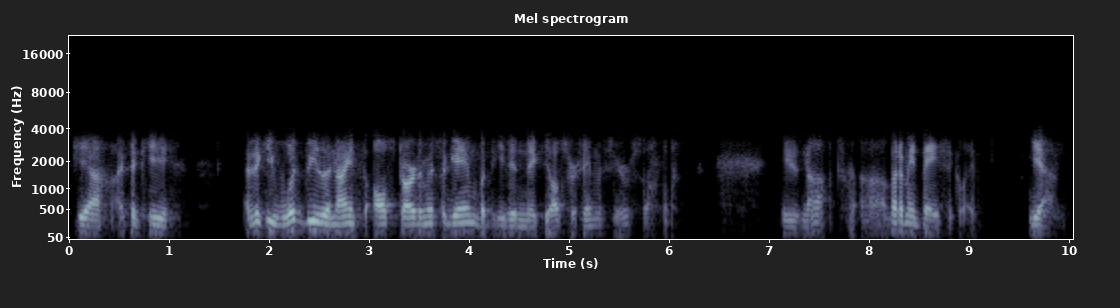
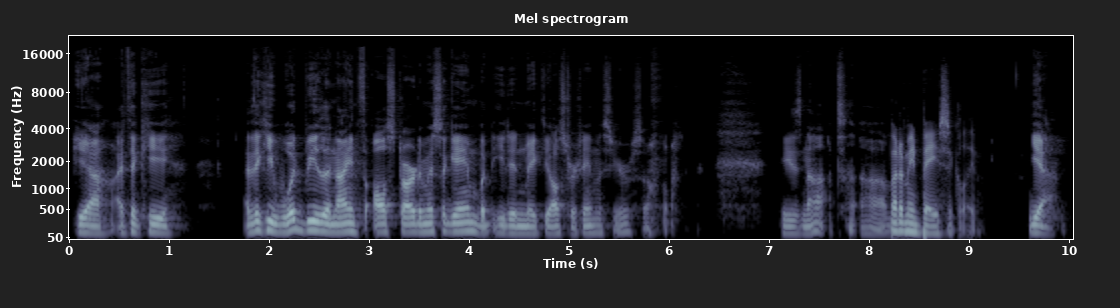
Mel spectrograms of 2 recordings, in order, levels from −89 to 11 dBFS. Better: second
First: phone-call audio; poor line; nothing above 3 kHz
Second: none

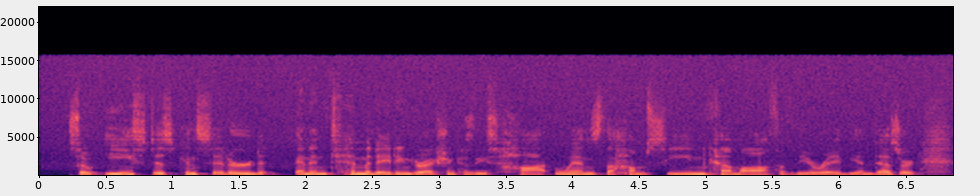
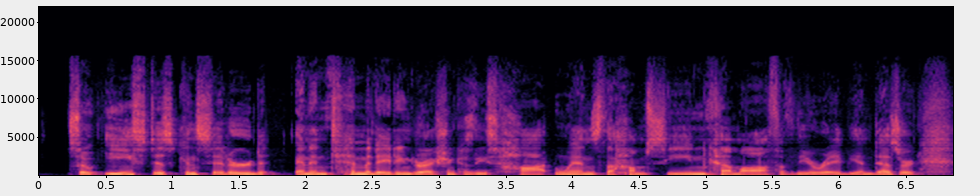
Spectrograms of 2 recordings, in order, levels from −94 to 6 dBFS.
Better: second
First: hiss; noticeable; throughout; 15 dB below the speech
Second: none

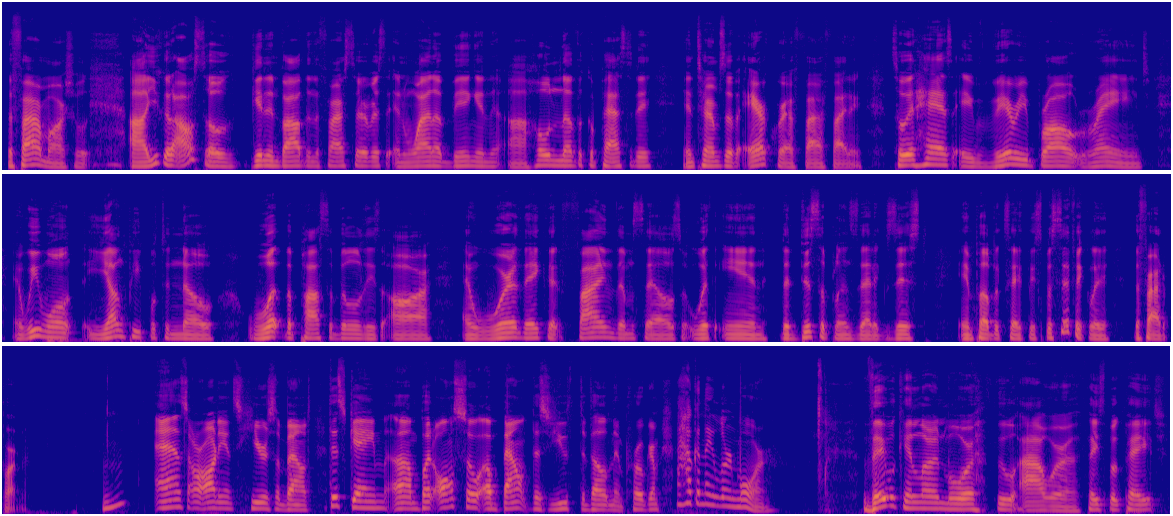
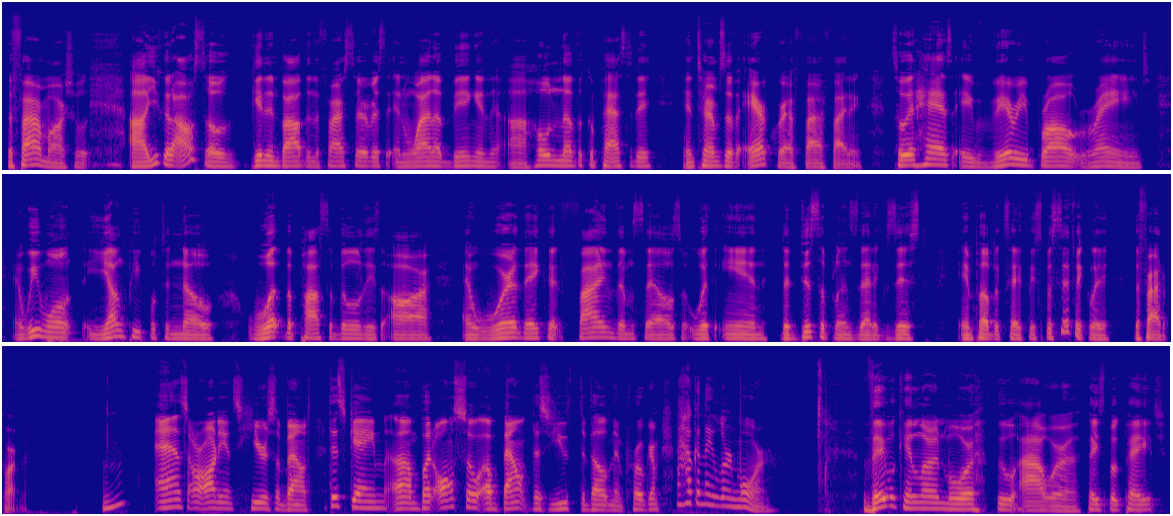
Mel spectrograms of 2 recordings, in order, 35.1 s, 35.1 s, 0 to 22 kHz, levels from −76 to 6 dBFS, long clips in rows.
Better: second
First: hiss; faint; throughout; 30 dB below the speech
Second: none

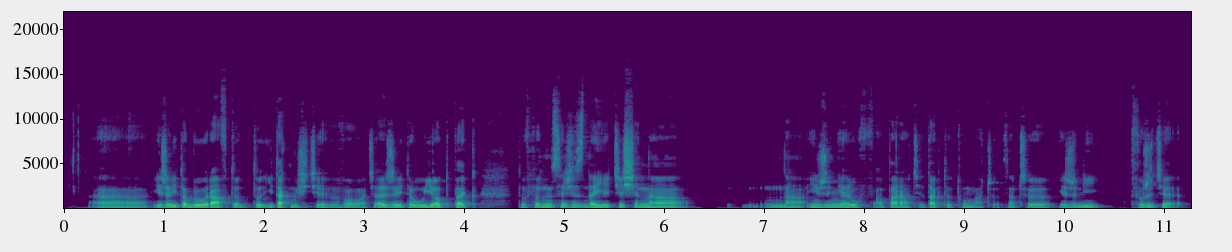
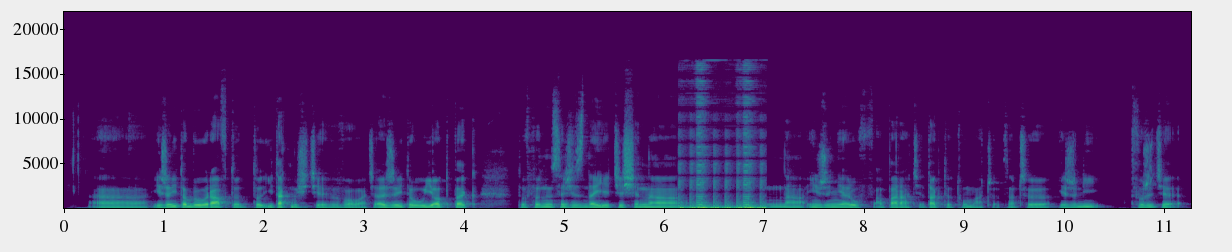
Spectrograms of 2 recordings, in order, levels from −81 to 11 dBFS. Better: first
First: none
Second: phone ringing; loud; at 6 s; peak 4 dB above the speech

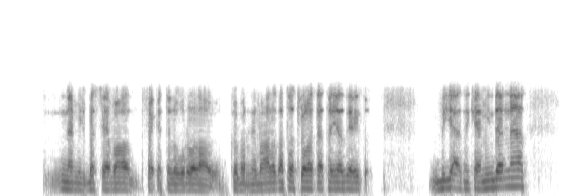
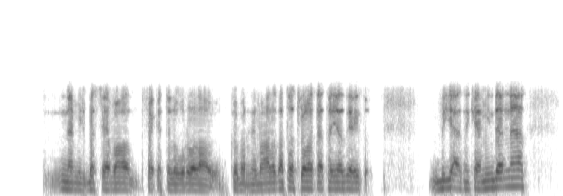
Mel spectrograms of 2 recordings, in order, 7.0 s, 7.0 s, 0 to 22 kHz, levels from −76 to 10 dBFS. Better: neither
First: garbled, watery; badly; nothing above 3.5 kHz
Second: garbled, watery; badly; nothing above 3.5 kHz

